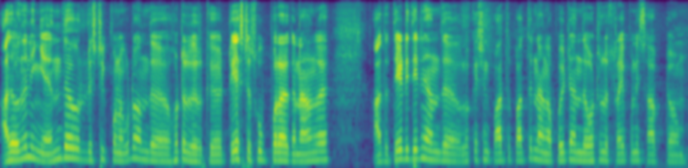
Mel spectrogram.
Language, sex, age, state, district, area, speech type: Tamil, male, 30-45, Tamil Nadu, Perambalur, rural, spontaneous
